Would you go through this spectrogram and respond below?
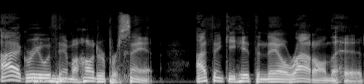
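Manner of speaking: folksy country lawyer delivery. Reading out a quoted remark, done in a country lawyer voice. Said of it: "I could do sort of like a country lawyer type of thing".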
